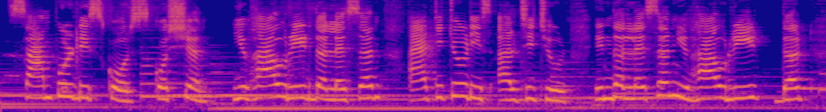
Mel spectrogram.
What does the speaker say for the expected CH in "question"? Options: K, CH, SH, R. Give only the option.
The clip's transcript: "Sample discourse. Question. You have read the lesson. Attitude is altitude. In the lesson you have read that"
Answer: SH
